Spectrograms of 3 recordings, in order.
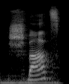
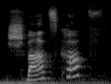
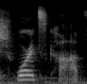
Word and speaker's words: Schwarzkopf: In German, we pronounce it Schwarzkopf.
